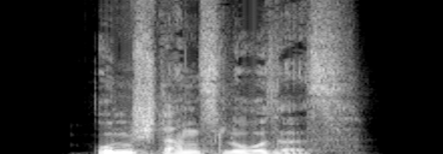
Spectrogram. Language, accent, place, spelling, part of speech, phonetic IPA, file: German, Germany, Berlin, umstandsloses, adjective, [ˈʊmʃtant͡sloːzəs], De-umstandsloses.ogg
- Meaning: strong/mixed nominative/accusative neuter singular of umstandslos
